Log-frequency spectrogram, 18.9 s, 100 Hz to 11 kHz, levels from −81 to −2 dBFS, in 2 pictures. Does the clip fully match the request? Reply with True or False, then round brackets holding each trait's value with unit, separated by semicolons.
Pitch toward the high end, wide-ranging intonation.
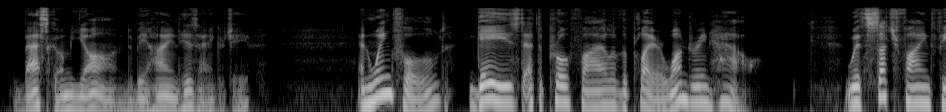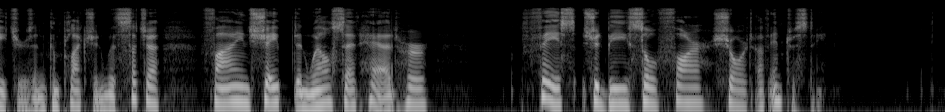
False (130 Hz; 6.3 semitones)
